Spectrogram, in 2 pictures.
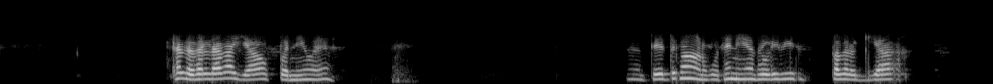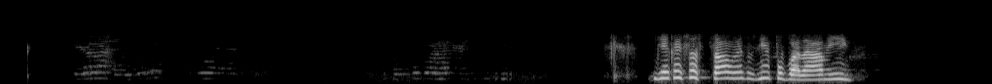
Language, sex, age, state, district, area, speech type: Dogri, female, 30-45, Jammu and Kashmir, Reasi, rural, conversation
